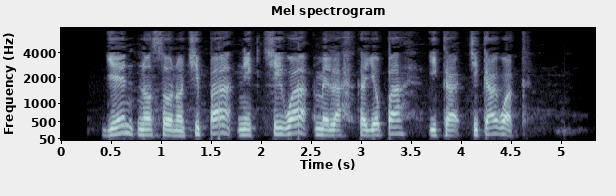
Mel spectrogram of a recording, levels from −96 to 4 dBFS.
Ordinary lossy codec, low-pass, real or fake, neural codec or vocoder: MP3, 64 kbps; 7.2 kHz; real; none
